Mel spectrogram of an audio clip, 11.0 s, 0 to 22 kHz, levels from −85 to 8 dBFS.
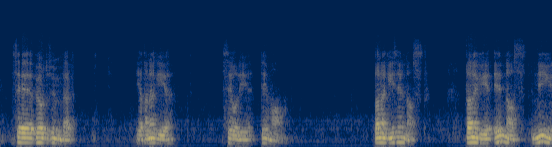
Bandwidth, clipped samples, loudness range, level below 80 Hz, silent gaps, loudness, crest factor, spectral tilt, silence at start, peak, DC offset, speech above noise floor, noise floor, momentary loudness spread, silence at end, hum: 5.8 kHz; under 0.1%; 9 LU; -62 dBFS; none; -23 LUFS; 20 dB; -10 dB/octave; 0.35 s; -6 dBFS; under 0.1%; 45 dB; -66 dBFS; 15 LU; 0 s; none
